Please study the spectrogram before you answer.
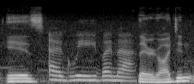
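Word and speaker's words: Agueybaná: Aguibana. There you go. I didn't want to butcher the pronunciation, so I just inserted it right there.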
